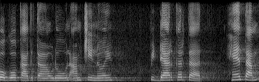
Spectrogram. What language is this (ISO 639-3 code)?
kok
